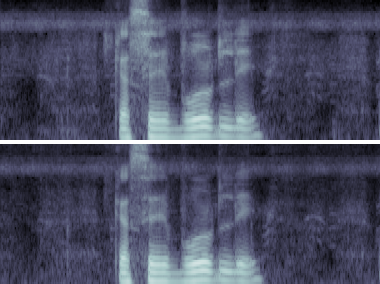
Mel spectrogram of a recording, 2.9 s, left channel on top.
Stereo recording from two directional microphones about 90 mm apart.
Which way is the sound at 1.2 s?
55° right (ahead or behind).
